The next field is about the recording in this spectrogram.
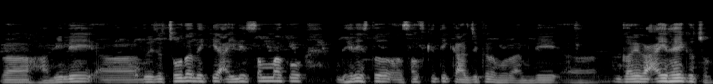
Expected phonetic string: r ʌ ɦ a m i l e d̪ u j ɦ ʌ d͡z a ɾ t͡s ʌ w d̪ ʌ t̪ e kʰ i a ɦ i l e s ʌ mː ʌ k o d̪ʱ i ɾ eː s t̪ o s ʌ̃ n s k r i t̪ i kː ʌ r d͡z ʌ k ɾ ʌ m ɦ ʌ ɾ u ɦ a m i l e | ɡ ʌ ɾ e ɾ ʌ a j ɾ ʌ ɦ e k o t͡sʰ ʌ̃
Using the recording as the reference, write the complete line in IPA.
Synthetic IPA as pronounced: r ʌ ɦ a m i l e d̪ u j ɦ ʌ d͡z a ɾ t͡s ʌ w d̪ ʌ d̪ e kʰ i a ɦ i l e s ʌ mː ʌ k o d̪ʱ e ɾ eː s t̪ o s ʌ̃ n s k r i t̪ i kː a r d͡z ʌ k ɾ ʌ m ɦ ʌ ɾ u ɦ a m i l e | ɡ ʌ ɾ e ɾ ʌ a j ɾ ʌ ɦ e k o t͡sʰ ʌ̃

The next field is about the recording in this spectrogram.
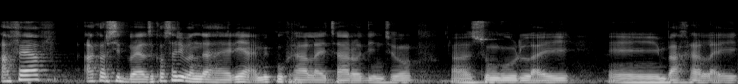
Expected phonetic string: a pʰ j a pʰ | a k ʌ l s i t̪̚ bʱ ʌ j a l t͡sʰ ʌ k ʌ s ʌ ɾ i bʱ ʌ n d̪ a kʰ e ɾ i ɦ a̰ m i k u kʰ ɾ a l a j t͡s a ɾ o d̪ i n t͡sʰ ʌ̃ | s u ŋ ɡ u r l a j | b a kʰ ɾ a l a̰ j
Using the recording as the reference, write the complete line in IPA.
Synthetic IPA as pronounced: a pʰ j a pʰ | a k ʌ r s i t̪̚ bʱ ʌ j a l t͡sʰ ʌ k ʌ s ʌ ɾ i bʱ ʌ n d̪ a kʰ e ɾ i ɦ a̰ m i k u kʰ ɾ a l a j t͡s a ɾ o d̪ i n t͡sʰ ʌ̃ | s u ŋ ɡ u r l a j | b a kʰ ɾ a l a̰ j

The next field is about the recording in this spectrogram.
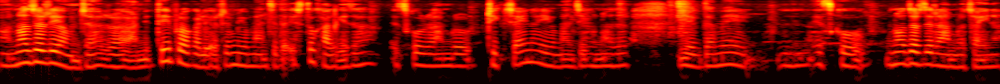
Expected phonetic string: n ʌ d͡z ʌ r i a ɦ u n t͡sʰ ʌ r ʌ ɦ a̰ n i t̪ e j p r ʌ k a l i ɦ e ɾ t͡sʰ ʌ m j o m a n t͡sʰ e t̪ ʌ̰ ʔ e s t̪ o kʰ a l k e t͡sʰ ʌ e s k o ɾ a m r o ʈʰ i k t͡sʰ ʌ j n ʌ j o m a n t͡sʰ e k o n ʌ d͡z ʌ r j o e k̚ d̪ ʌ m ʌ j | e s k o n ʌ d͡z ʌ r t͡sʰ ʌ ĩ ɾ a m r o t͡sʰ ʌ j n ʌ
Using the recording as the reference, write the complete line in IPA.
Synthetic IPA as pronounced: n ʌ d͡z ʌ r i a ɦ u n t͡sʰ ʌ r ʌ ɦ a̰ m i t̪ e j p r ʌ k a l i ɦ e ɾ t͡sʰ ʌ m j o m a n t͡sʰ e t̪ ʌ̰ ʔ e s t̪ o kʰ a l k e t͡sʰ ʌ e s k o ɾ a m r o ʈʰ i k t͡sʰ ʌ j n ʌ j o m a n t͡sʰ e k o n ʌ d͡z ʌ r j o e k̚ d̪ ʌ m ʌ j | e s k o n ʌ d͡z ʌ r t͡s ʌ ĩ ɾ a m r o t͡sʰ ʌ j n ʌ

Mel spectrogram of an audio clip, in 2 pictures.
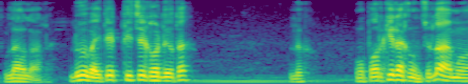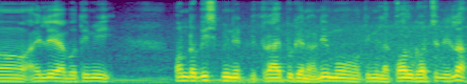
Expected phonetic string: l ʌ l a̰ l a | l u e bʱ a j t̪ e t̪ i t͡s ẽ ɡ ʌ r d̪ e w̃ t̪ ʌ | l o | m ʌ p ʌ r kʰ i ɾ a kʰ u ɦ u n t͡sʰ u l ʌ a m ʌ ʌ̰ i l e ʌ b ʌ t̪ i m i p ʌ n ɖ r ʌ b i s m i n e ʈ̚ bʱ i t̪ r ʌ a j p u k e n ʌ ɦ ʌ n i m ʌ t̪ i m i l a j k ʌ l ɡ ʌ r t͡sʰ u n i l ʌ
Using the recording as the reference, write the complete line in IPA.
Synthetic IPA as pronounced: l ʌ l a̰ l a | l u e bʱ a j t̪ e t̪ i t͡s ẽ ɡ ʌ r d̪ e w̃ t̪ ʌ | l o | m ʌ p ʌ r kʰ i ɾ a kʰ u ɦ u n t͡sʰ u l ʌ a m ʌ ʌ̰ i l e ʌ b ʌ t̪ i m i p ʌ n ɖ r ʌ b i s m i n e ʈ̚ bʱ i t̪ r ʌ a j p u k e n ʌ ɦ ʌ n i m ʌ t̪ i m i l a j k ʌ l ɡ ʌ r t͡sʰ u n i l ʌ

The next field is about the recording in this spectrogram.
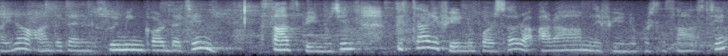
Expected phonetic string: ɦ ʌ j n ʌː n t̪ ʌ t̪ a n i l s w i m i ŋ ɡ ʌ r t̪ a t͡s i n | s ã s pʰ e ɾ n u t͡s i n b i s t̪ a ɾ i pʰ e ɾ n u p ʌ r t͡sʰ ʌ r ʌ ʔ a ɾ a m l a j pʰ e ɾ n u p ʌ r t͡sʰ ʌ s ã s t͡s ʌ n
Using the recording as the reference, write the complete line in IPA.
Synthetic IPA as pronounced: ɦ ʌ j n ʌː n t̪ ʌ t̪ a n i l s w i m i ŋ ɡ ʌ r d̪ a t͡s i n | s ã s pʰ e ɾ n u t͡s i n b i s t̪ a ɾ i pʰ e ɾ n u p ʌ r t͡sʰ ʌ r ʌ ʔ a ɾ a m l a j pʰ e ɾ n u p ʌ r t͡sʰ ʌ s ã s t͡s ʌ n

